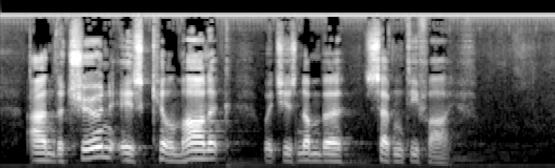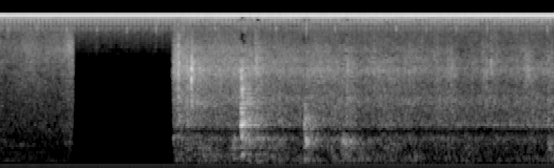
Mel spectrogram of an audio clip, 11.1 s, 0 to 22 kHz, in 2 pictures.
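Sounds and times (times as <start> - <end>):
soft shuffling: 4.7 - 6.3.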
